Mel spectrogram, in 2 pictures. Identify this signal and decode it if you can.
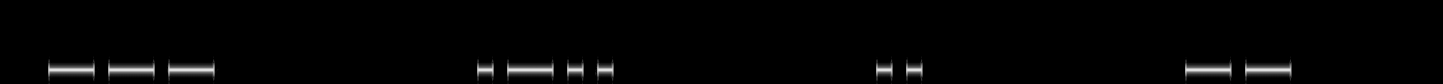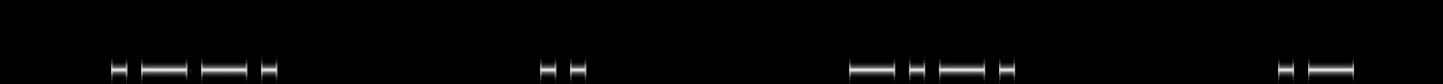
Morse code, heard as a keyed tone, about 8 wpm, spaced as for 3 wpm, 680 Hz. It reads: OLIMPICA
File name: arquivos / texto / texto 08 08ppm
